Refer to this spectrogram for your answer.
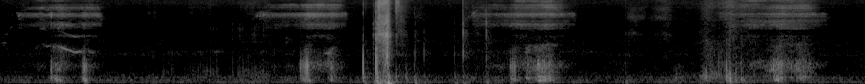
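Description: A Pekingese gives short, wheezy snorts in scattered bursts over a low steady hum.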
